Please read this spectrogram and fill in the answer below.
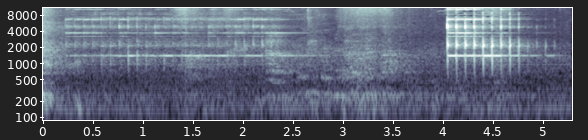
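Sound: phone alarm ringing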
